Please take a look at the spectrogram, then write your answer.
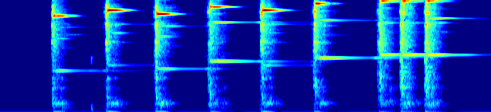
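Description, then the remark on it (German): A short jingle from a jingle machine: eight bright, bell-like chime notes struck in a steady rhythm with ringing tones, the last three coming quicker together. No voices. “Ich würde den Jingle-Apparat holen.”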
